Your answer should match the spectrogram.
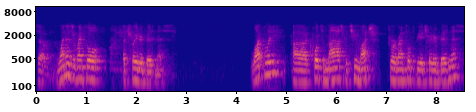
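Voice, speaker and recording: A man presenting a technical webinar in a measured, explanatory way, as if working through prepared points. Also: mid-range voice. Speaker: webinar presenter, tax professional. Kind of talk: explanatory tax webinar lecture. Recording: tinny phone-like line, roomy echo.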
